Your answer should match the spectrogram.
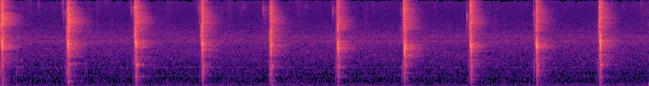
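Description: Mouth smacks from exaggerated, wide-open chewing: about ten sharp, evenly spaced clicks, a little under one a second, one per chew.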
